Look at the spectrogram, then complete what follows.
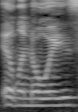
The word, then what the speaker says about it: Illinois: I even hear people pronounce Illinois here. They say it with the S on the end when it should be silent.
